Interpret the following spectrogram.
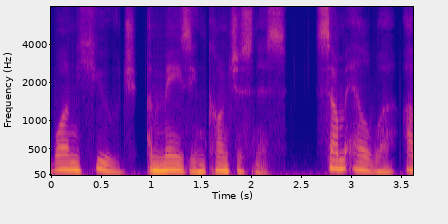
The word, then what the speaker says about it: Lwa: Vadu is about honoring the Elwa, pronounced lure, or spirits.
